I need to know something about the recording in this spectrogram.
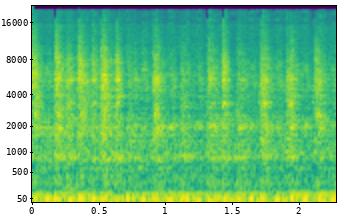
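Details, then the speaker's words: Abandoned 1980s Pontiac Firebird manual at a salvage auction, first start with clutch in and in neutral: loud, lumpy idle with uneven pulsing exhaust beats; rough running, and it later kept running with the key removed. "let's put the key in the ignition let's see let's see what it does clutch in [Music] neutral [Music] that doesn't sound good"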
